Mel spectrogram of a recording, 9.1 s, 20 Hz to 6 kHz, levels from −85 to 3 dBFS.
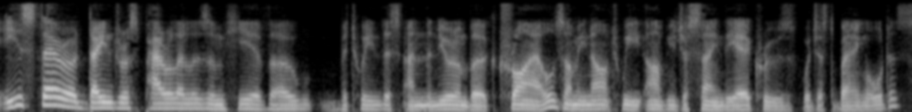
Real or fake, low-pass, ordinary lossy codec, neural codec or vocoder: fake; 5.4 kHz; MP3, 32 kbps; codec, 24 kHz, 0.5 kbps, DualCodec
